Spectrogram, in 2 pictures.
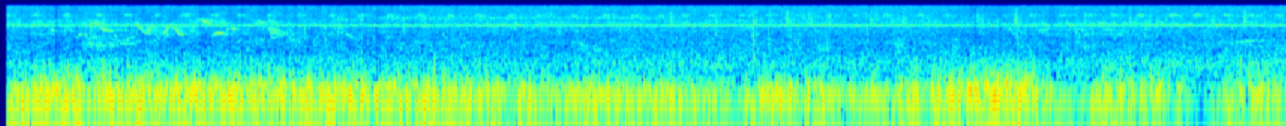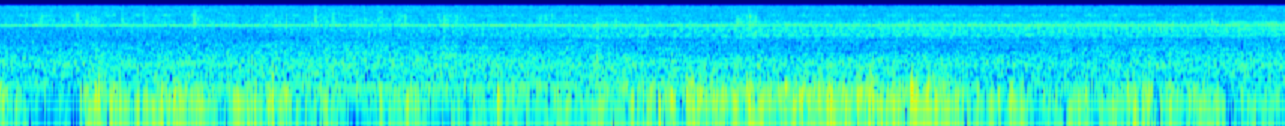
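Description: Horse trotting on the soft footing of a covered dressage arena, its hoofbeats dull and muffled, with a loud low rumble through roughly the first seven seconds.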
